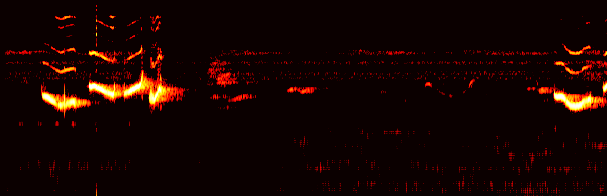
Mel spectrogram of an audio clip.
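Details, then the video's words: White-rumped shama song: two short bursts of rich whistled notes, sliding and warbling between phrases, with a long silent gap between them. "Merangsang Kacer Bahan dan Trotol!!"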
